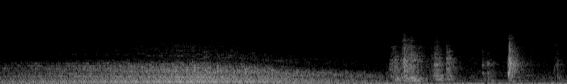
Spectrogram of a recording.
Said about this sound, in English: A short time later, a car drew up before the entrance.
